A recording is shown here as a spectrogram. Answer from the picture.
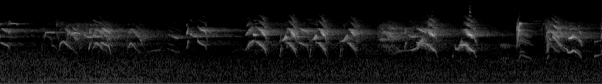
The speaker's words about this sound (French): Oui, si je vous dis la fauvette à tête noire, ça va vous dire pas grand chose peut-être, mais en fait c'est l'oiseau le plus commun de France, alors qu'il est inconnu des Français.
